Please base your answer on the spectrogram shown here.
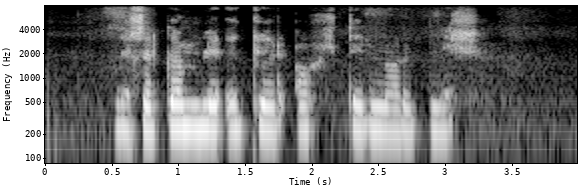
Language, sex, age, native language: Icelandic, male, 9, Icelandic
